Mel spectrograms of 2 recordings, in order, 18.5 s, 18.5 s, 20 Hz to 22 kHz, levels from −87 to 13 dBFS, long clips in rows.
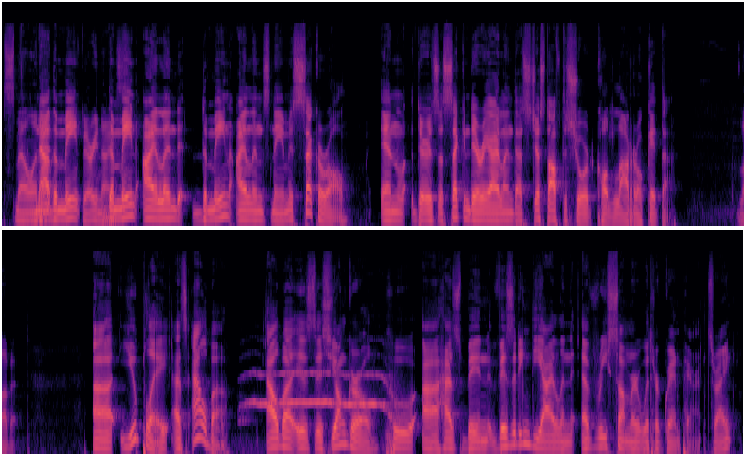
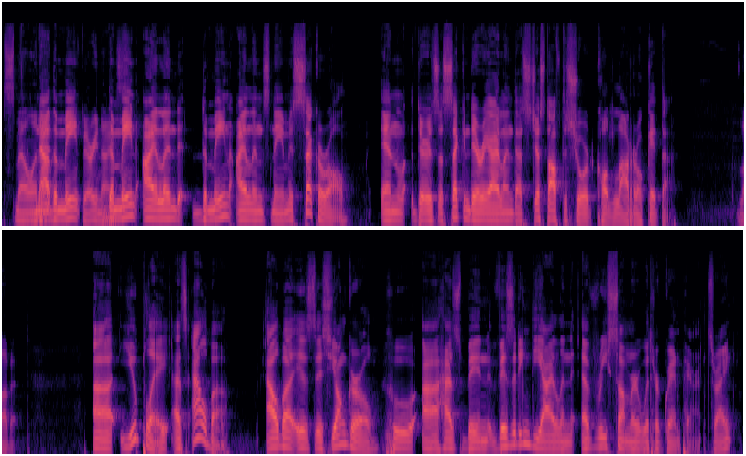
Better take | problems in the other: second | dog barking; noticeable; from 12 to 14 s; peak 4 dB below the speech

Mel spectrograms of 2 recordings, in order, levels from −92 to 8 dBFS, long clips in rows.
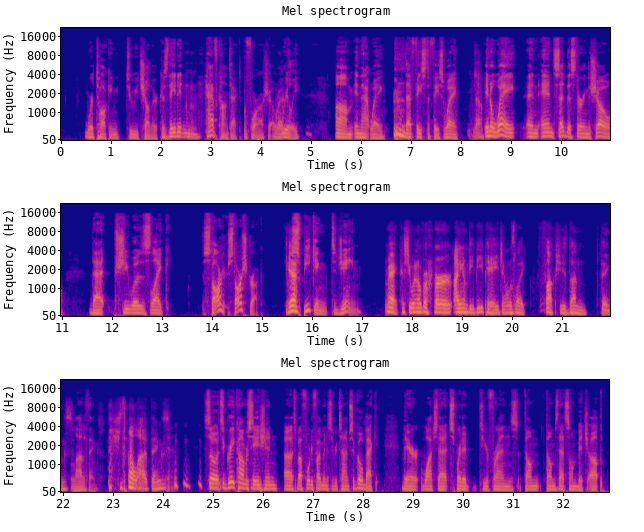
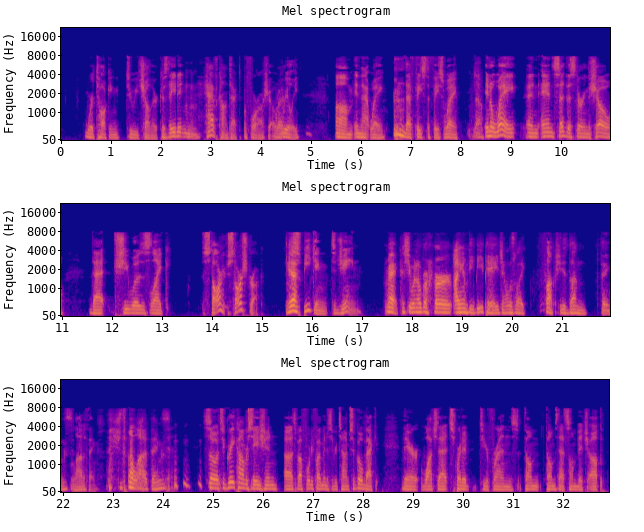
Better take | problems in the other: first | garbled, watery; badly; nothing above 7.5 kHz; slightly in the first

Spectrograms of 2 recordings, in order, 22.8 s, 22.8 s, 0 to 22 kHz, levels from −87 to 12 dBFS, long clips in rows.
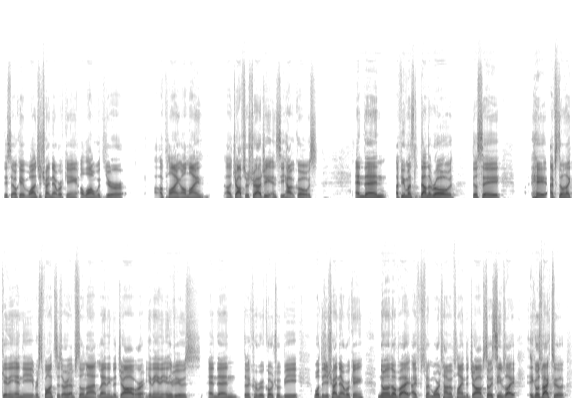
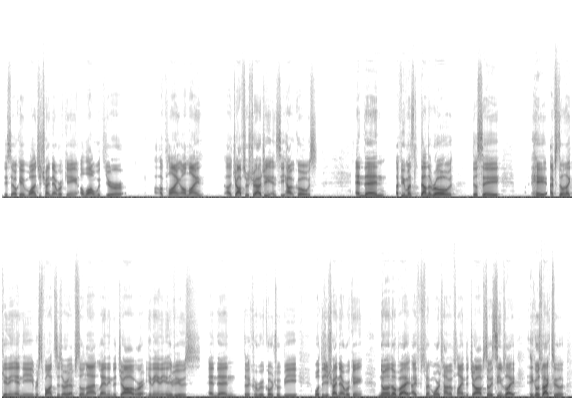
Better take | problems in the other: first | low rumble; faint; throughout; 20 dB below the speech

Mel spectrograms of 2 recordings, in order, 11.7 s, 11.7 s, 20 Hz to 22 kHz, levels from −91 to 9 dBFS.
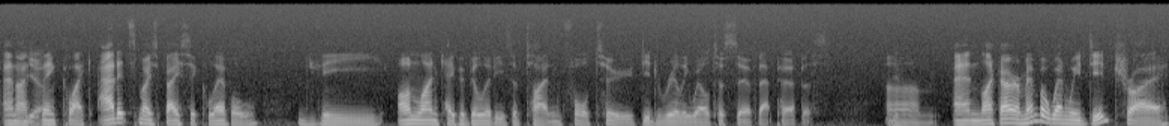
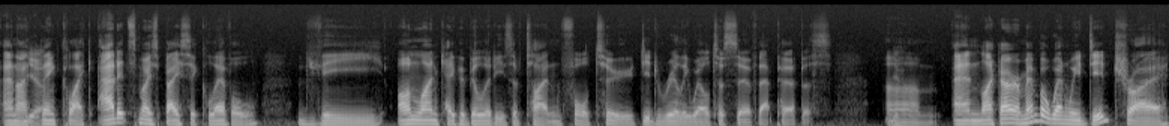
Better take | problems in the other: second | hiss; loud; throughout; 7 dB below the speech; faint in the second

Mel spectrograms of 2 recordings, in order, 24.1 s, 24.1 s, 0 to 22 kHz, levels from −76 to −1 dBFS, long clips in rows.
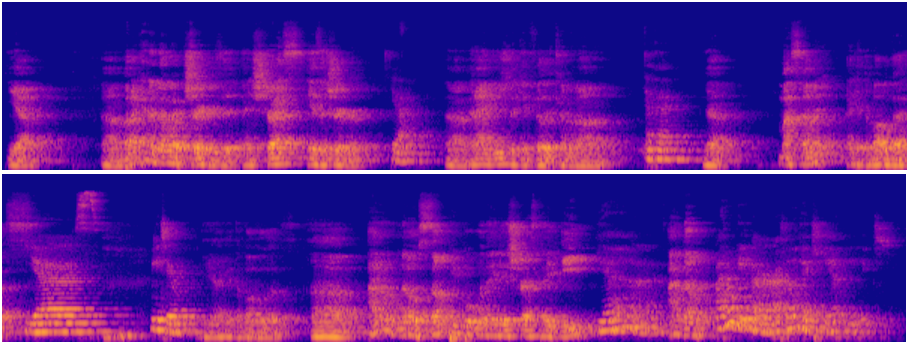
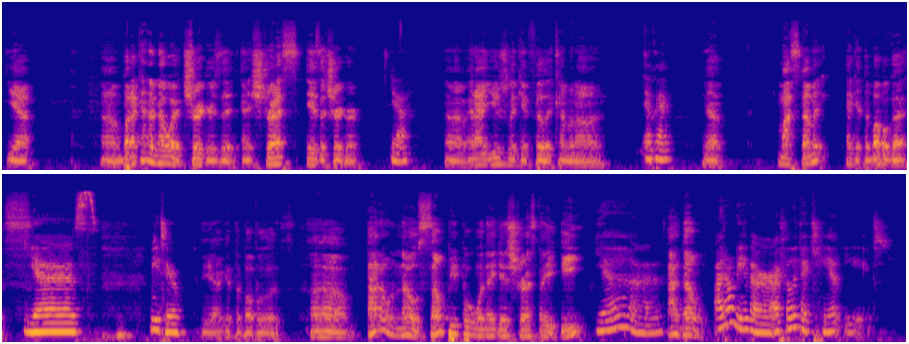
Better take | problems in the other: second | room echo; strong; dies away in 1.2 s; slight in the second // off-mic speech; far; far in the second

